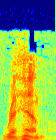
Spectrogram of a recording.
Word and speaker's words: rehem: And it's and as you look at it, the word is rehem, R-E-H-E-M, R-E-H-E-M. And it's related to a word that's almost spelled the same called raham, R-A-H-A-M. So you have rehem, which means mercy, mercy, merciful, and you have raham.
